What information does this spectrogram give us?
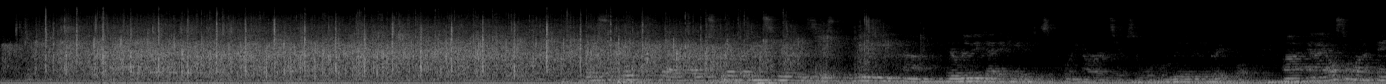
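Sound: audience applause at a school orchestra concert

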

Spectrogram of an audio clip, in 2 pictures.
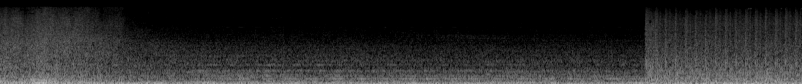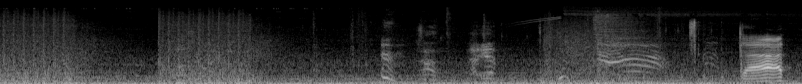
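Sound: gunfire in the video game Halo Reach

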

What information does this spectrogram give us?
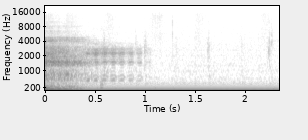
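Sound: sheep bleating in Minecraft video game

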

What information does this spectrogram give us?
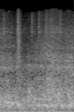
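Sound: diesel train

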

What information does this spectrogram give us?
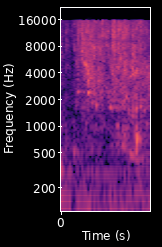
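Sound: water being poured into a pot for noodles

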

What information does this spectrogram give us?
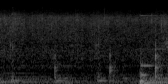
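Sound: sautéing in a pan for kai pola

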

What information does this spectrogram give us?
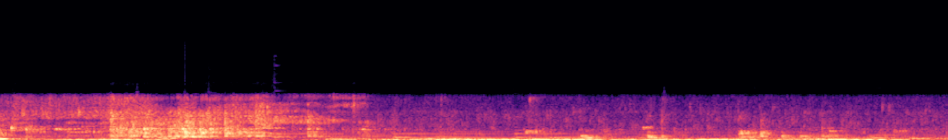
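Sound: green chillies frying in hot oil

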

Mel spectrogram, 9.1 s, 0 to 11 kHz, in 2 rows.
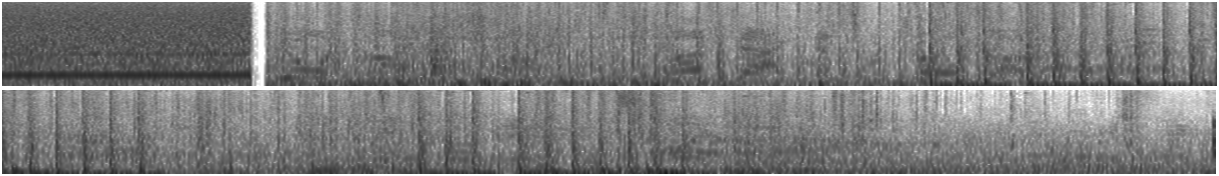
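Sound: MP40 submachine gun gunfire in Call of Duty Vanguard video game

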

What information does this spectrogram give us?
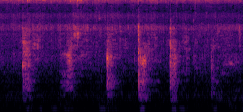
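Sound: minced meat filling cooking in a pan

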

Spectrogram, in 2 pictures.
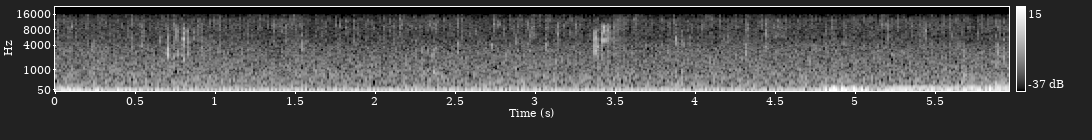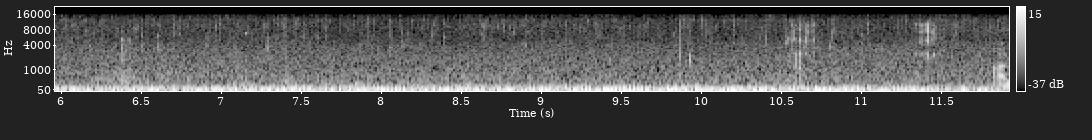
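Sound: rain in the video game DayZ

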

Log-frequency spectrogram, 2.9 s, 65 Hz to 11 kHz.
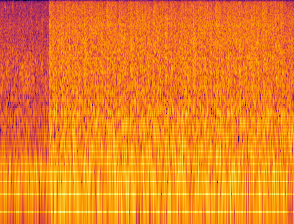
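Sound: Fw 190 A-5 firing its guns, from the video game War Thunder

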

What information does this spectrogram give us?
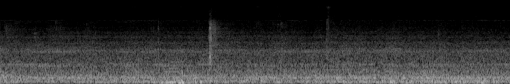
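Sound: long train passing at station

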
